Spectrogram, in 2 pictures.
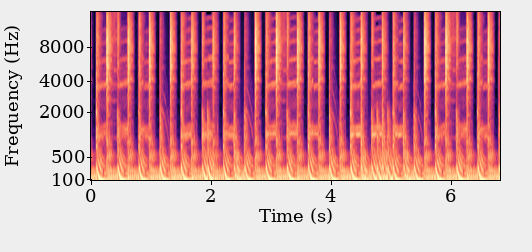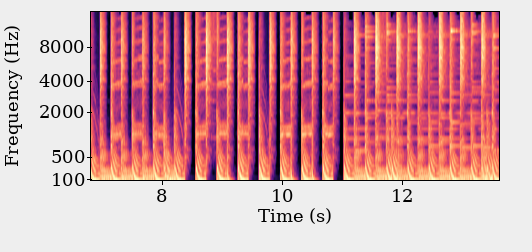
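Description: Fast tekno track programmed in the G-Stomper groovebox app: a steady, fast kick drum under bass and synth lines. Past the middle, the whole mix cuts in and out in a string of short stuttering gaps before the full beat comes back with a busier high pattern on top.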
